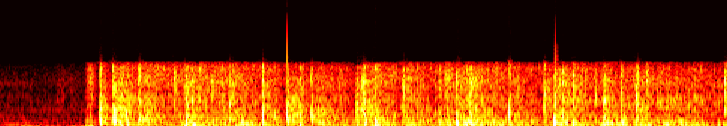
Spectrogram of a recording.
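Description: Eggshells cracking and popping in a rapid, dense crackle as a car tyre rolls over two cartons of eggs. It starts about half a second in and runs for about four seconds, tapering off near the end.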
